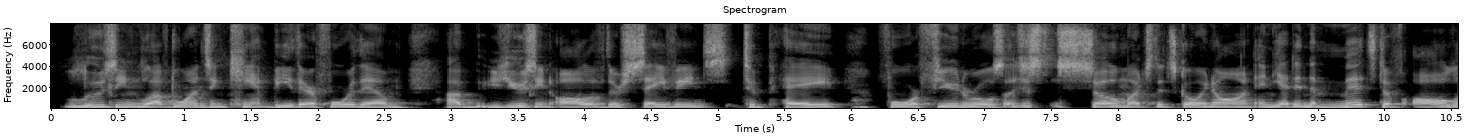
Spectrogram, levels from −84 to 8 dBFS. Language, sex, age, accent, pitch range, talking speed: English, male, 40-59, American, 130-160 Hz, 180 wpm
